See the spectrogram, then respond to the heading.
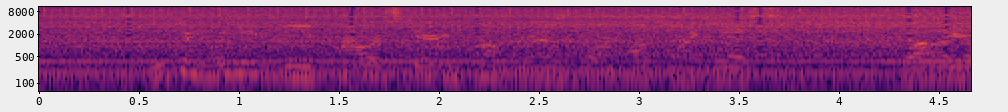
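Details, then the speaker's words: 2001–2005 Honda Civic after replacing the alternator and power steering belts, which had squealed when the AC compressor clutch engaged, idling with the AC on: an even, steady low hum with no chirp or squeal; the belts are fine. "if you did hear chirping then at this point is when I come back in add some more attention into your belt but right now I think everything's good"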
